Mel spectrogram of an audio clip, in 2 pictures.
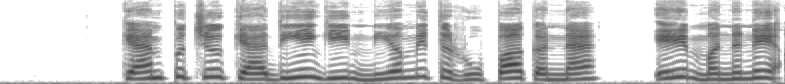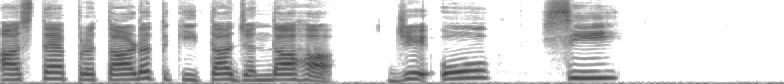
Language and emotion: Dogri, neutral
